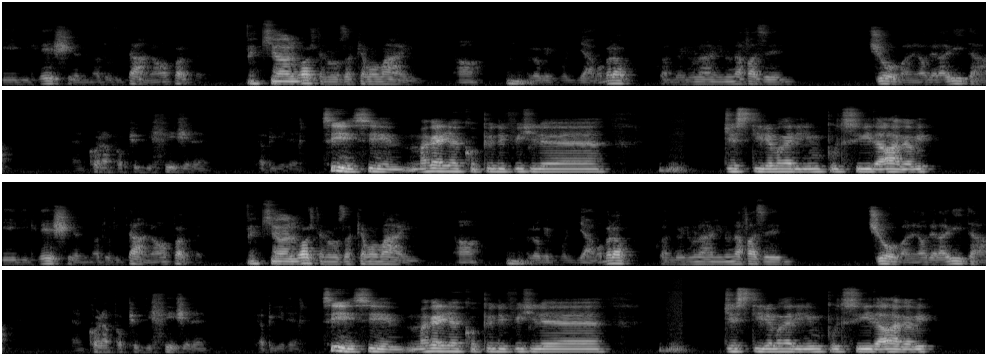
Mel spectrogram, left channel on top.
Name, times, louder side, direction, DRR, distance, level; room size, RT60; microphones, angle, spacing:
voice 1, 0.0-1.9 2.7-4.2 4.5-4.8 5.3-6.2 6.6-7.9 8.7-9.9 10.5-11.9 12.5-12.8 16.5-16.6, right 3 dB, 65° right, 5 dB, 0.6 m, -33 dB
voice 2, 2.4-3.0 5.0-5.2 13.0-15.8 16.5-16.6 17.1-19.0, equal, 5° left, -2 dB, 0.7 m, -25 dB
4.0 x 2.0 x 2.4 m, 0.26 s
head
